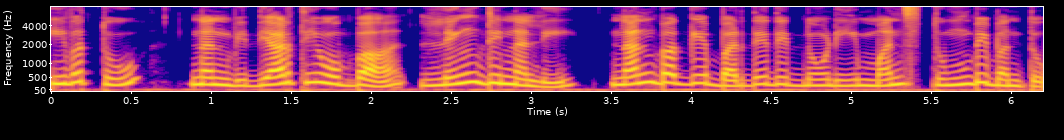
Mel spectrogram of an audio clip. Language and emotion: Kannada, happy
